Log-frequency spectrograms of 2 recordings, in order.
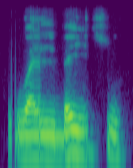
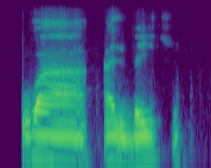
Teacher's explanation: the fat'a is dropped and the phrase is pronounced walbaytu, not wa albaytu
